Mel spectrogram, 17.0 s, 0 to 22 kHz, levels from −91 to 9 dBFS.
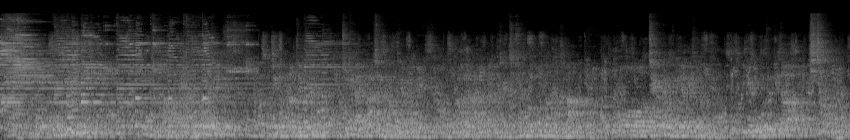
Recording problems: room echo; strong; dies away in 2.4 s
off-mic speech; far
background music; loud; throughout; 2 dB below the speech
chatter from many people; loud; throughout; 5 dB below the speech
clattering dishes; noticeable; until 5 s; peak 8 dB below the speech

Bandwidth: 14.5 kHz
